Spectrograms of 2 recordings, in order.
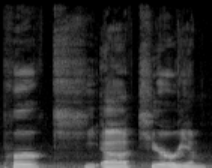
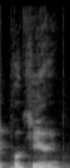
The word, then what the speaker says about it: per curiam: It's pronounced per curiam. Okay, per curiam.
